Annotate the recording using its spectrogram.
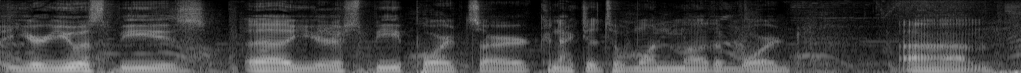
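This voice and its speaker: Music plays in the background as a man talks in a flat, monotone way. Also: medium pitch for a man, moderate pace. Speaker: gaming video co-host. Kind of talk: casual chat. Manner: hesitant, many fillers.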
